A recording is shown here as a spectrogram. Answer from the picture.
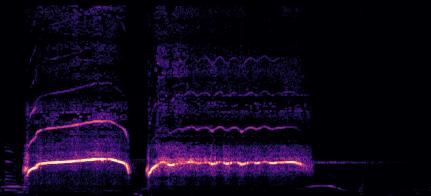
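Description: A person whistling loudly through the fingers: two long, high, piercing whistles with a brief break between them, the first sliding up at its start and dropping at its end, the second held with a slight waver.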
